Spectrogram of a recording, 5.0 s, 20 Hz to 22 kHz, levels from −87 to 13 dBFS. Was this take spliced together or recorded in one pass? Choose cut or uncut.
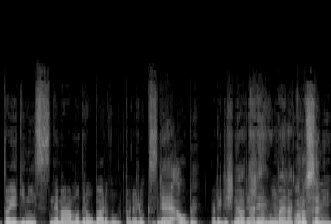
uncut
